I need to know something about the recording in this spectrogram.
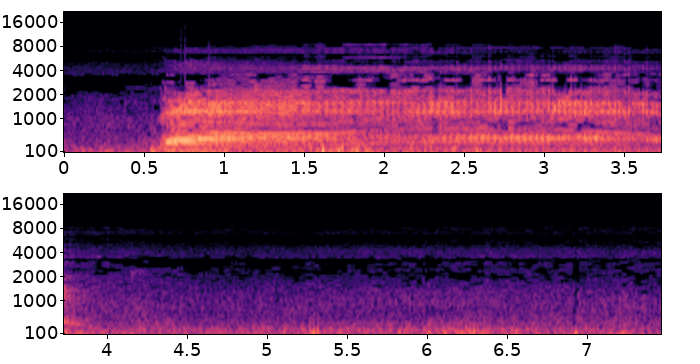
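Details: Man burping at cows outdoors: a single long, loud, voiced burp of about three seconds, followed by quiet outdoor background.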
